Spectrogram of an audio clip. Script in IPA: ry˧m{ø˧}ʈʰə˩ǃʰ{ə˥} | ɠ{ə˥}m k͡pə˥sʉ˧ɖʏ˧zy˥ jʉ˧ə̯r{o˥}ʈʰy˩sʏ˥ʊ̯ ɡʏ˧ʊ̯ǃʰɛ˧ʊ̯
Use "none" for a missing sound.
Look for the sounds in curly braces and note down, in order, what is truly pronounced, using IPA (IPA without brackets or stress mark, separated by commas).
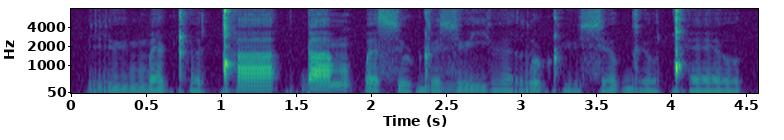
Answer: ɛ˧, a˥, a˥, u˥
